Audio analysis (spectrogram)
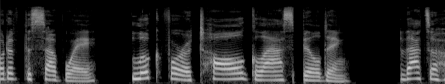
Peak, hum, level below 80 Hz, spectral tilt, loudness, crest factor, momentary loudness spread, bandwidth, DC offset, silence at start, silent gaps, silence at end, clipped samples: -6 dBFS; none; -60 dBFS; -4 dB/octave; -21 LUFS; 16 dB; 8 LU; 15.5 kHz; under 0.1%; 0 s; 1.00-1.27 s, 3.57-3.96 s; 0 s; under 0.1%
